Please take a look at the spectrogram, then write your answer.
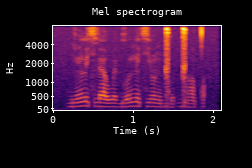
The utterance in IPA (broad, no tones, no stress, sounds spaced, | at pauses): ɡ ĩ l y sʲ l ɐ w ʏ ɡ u n ĩ sʲ w ũ ɡ͡ǁ u ɡ͡ǁ ũ tˤ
